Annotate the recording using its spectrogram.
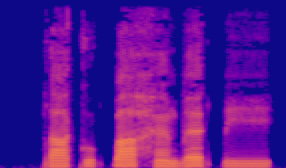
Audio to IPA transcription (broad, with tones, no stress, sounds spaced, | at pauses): ɾ a˧ k u˧ k͡p a˦ h ɛ̃˧ b ɛ˦ k͡p i˧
